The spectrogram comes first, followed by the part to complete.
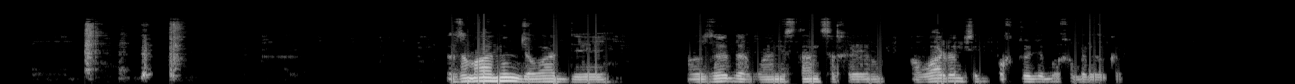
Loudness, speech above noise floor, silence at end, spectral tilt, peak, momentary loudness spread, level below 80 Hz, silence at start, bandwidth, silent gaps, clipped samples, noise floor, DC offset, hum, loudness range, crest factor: -20 LUFS; 40 dB; 1.8 s; -7 dB/octave; -2 dBFS; 17 LU; -50 dBFS; 0.85 s; 9.6 kHz; 2.34-2.41 s, 2.48-2.59 s, 3.22-3.47 s, 3.54-3.75 s, 4.06-4.16 s, 6.33-6.45 s, 6.56-6.82 s; under 0.1%; -59 dBFS; under 0.1%; none; 15 LU; 20 dB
